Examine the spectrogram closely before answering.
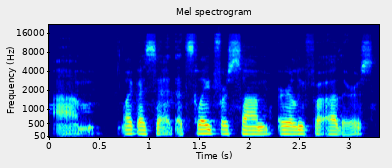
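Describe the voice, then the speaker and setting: A livestream host chatting casually and in a laid-back way to viewers late at night, with a voice going hoarse from a cough. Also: medium pitch, flat delivery, normal speed, darkish tone. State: sick with a cough, voice getting hoarse.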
